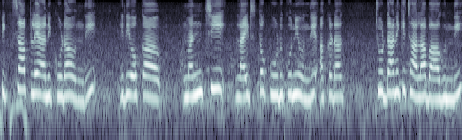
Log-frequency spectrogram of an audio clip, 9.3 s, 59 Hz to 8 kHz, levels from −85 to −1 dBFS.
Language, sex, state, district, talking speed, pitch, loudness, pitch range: Telugu, female, Andhra Pradesh, Sri Satya Sai, 105 wpm, 280 Hz, -13 LUFS, 265-310 Hz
